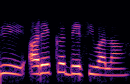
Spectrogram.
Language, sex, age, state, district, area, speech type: Hindi, female, 30-45, Madhya Pradesh, Balaghat, rural, conversation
